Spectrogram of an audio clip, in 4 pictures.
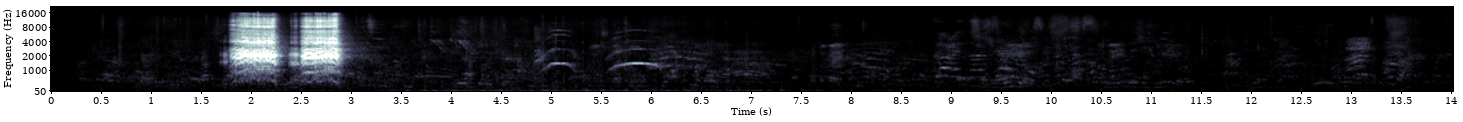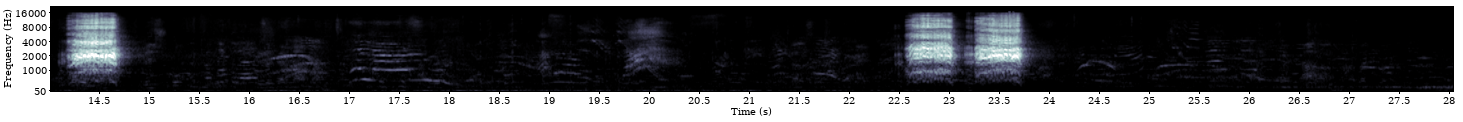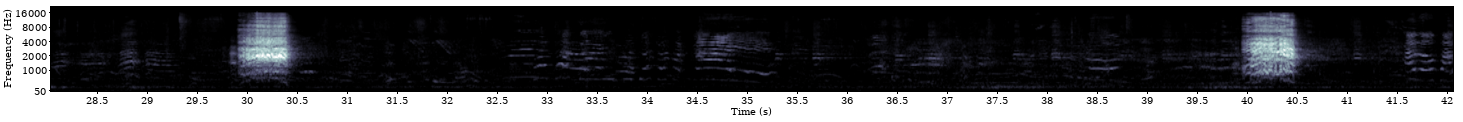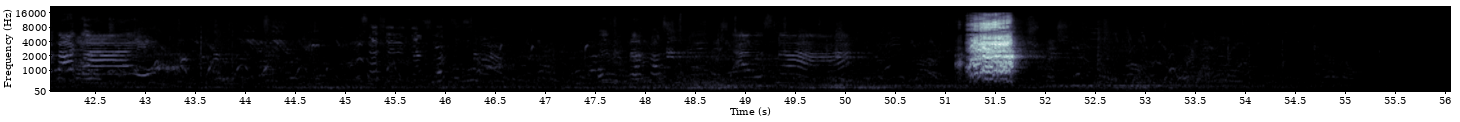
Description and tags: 120406-000 Hyacinth Macaw zoo
Calls of the second biggest parrot of the world, Hyacinth_Macaw in the Cologne zoological garden. Zoom H4n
